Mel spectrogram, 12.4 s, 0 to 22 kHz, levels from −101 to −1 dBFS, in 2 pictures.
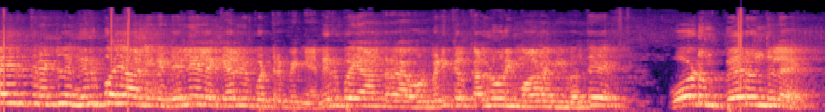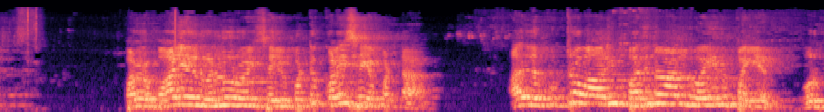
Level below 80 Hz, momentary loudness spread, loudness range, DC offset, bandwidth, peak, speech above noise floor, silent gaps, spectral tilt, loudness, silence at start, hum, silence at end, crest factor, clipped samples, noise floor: -48 dBFS; 9 LU; 2 LU; under 0.1%; 16 kHz; 0 dBFS; 50 dB; none; -4 dB/octave; -14 LUFS; 0 s; none; 0 s; 14 dB; under 0.1%; -64 dBFS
